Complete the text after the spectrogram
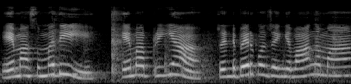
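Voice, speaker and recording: In a put-on character voice, a woman speaks squeaky and raised at an extremely high pitch, monotone and flat, at a fairly slow pace over clear background noise. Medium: cartoon. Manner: commanding.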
